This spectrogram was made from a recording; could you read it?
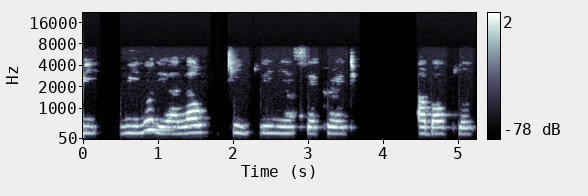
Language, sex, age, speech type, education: Nigerian Pidgin, female, 15-29, spontaneous, tertiary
